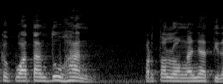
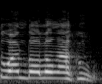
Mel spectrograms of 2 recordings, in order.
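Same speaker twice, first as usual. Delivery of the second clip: loud, high cry for help; shouted plea; 10 semitones higher, 6 dB louder than usual. Shown as a demonstration. Believer in danger begs God for rescue, loud high cry. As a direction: call urgently up to God. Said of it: "yang perlu Anda lakukan yaitu teriak".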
